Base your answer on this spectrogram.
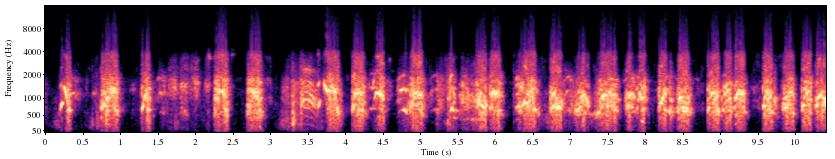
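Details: Dixie and Dollie, hog dogs, bay a big sow hog while the leopard dog Dollie is still in training; continuous barking with overlapping yelps and drawn whining tones between sharp barks.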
